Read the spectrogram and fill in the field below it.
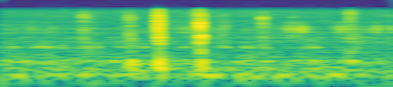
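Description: Quick taps on a computer keyboard while a shell command is typed, a short irregular burst of clicks close to the microphone with no talking.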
